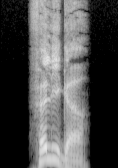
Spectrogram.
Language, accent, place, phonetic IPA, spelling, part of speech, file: German, Germany, Berlin, [ˈfœlɪɡɐ], völliger, adjective, De-völliger.ogg
- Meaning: inflection of völlig: 1. strong/mixed nominative masculine singular 2. strong genitive/dative feminine singular 3. strong genitive plural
